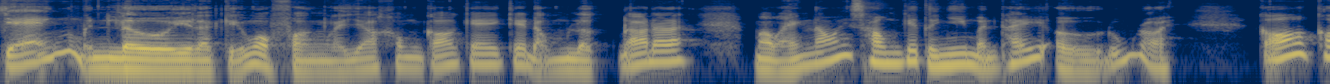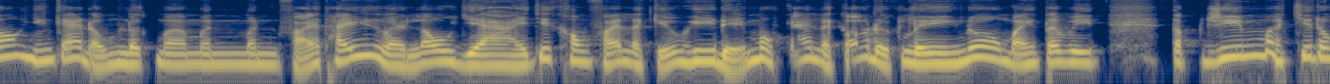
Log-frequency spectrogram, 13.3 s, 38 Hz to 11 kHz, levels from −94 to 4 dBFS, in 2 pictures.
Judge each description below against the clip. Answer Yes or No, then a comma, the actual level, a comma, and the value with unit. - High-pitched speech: No, medium, 155 Hz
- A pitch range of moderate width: No, wide, 6.3 semitones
